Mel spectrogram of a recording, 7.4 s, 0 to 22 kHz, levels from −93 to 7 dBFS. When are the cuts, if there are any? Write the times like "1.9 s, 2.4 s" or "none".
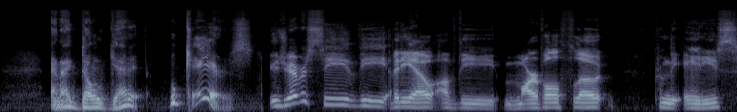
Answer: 1.5 s, 2.6 s, 3.9 s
